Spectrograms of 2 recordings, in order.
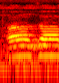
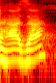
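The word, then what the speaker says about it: هذا: Ya, cuma za-nya dilunakkan, Pak. Kalau jangan sampai jadi zai. Hadza miftahun. Ulangi. Hadza miftahun. Ya, za seketik lah itu, Pak ya. Kalau Pak tadi bacanya haza, itu salah, hurufnya zai jadi nyonya zal.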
